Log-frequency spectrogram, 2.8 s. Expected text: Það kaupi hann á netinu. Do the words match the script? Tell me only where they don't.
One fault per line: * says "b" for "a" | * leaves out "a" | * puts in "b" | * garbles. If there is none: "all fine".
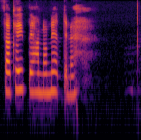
all fine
